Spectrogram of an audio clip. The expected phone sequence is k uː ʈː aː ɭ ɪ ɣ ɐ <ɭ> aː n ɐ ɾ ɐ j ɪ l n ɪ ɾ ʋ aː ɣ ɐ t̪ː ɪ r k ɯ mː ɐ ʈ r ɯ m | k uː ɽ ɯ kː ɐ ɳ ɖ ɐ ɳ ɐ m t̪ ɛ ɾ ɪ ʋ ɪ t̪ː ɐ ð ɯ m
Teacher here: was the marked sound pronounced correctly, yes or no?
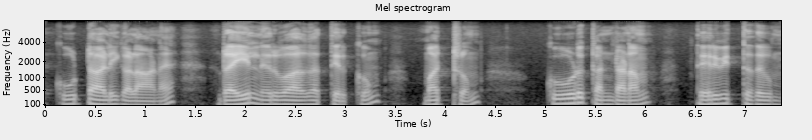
yes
